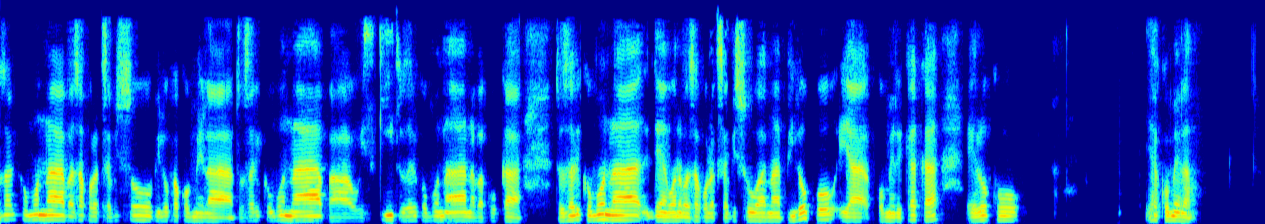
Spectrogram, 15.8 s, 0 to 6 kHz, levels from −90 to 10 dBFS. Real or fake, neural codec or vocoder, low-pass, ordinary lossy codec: fake; codec, 16 kHz, 6 kbps, DAC; 5.4 kHz; AAC, 32 kbps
